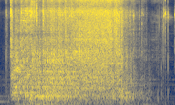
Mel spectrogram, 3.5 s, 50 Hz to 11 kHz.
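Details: John Deere 1023, around 2005, single-cylinder 500cc Briggs engine with a jump pack and full choke. Harsh rumble and rattle as it cranks and tries to catch; camshaft, compression release and valves seem fine.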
